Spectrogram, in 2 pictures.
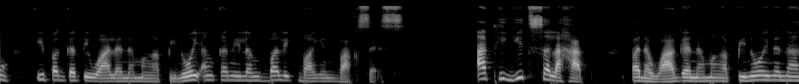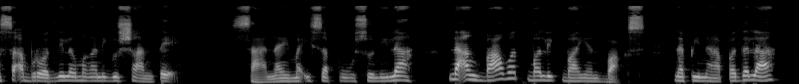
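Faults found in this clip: No faults found in this speech recording. Nothing on the call or media path calls for follow-up.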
